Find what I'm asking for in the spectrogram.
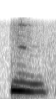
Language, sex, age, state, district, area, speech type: Gujarati, female, 18-30, Gujarat, Valsad, rural, conversation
